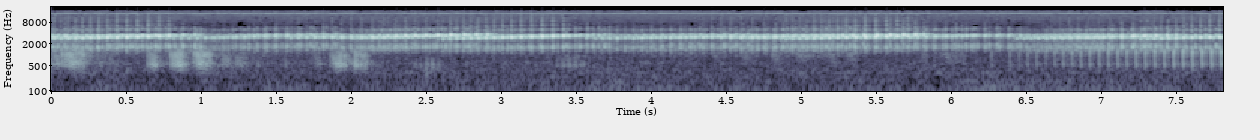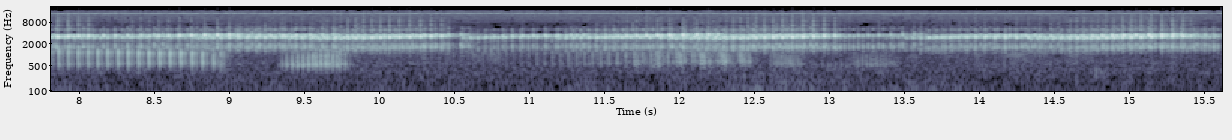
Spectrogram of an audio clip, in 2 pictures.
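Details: Many frogs singing on a spring evening in the Nebraska Sandhills lakes and ponds: rapid rising trills repeated over and over in a dense chorus, broken by a few short lower croaks and brief dips in loudness.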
